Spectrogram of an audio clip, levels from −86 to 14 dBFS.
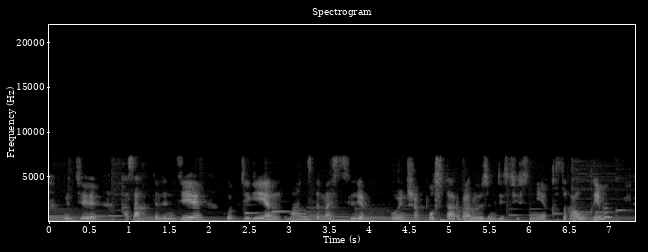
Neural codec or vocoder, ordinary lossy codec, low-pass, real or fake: none; none; 7.2 kHz; real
